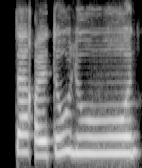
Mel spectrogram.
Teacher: قاف ساکن پر کلکلا ہوگا، ہیوی لیٹر ہے. واو مد آ گیا تو مد اصلی کریں گے.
